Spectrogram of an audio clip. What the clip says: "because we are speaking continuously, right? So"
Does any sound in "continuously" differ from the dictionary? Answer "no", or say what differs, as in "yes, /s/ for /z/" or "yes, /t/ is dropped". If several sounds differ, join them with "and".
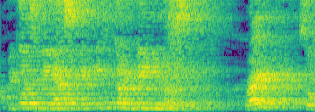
yes, /l/ is dropped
